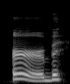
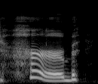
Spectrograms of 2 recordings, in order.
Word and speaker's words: herb: For example, the word for a certain kind of plant is pronounced herb in American English and herb in British English.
